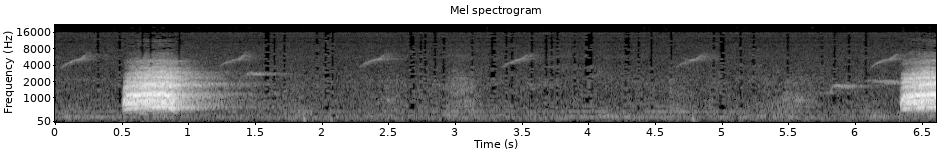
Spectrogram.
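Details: Barking deer roaming free in nature and calling to friends gives two sharp, harsh barks about six seconds apart, while small birds repeat quick rising high chirps in between.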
